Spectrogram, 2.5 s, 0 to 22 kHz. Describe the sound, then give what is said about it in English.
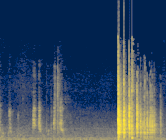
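Dice clatter onto a hard table, rolling a natural 20: a sharp first hit, then a quick run of bright, decaying rattles and taps that settle within a second. Faint light clicks come before it, with no talking. “Ooh, that would be a natural 20.”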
